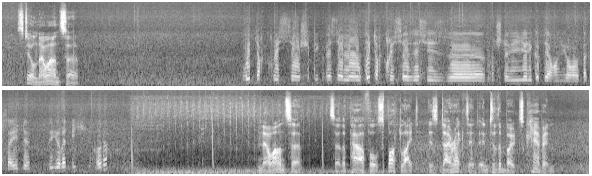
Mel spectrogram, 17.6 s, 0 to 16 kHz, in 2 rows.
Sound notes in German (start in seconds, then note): 3.6 Fremdsprache 00:54:30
